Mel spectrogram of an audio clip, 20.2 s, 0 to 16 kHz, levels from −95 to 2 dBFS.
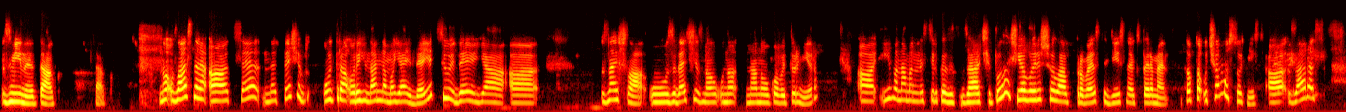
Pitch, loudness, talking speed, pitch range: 255 Hz, -25 LUFS, 115 wpm, 230-295 Hz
